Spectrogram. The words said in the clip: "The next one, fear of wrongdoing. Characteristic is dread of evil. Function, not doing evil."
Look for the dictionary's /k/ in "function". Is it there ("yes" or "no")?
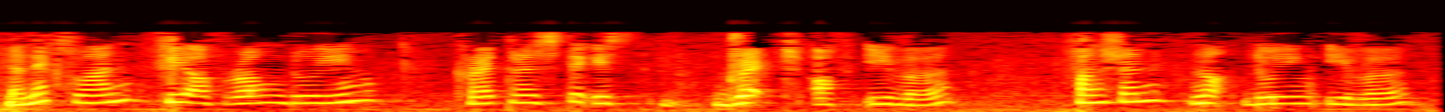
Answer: no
